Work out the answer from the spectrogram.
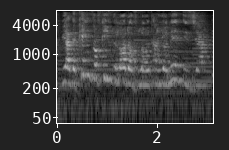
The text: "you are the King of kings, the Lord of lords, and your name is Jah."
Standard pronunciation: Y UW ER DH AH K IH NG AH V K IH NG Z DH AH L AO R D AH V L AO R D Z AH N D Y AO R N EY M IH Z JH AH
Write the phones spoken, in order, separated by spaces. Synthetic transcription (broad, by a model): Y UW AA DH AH K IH NG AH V K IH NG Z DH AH L AO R D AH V L AO D AH N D Y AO N EY M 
